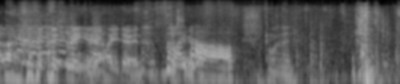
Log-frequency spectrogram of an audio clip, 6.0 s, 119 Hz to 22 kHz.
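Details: 21-year-old man with severe Tourette syndrome, with stress- and anxiety-triggered vocal tics including involuntary swearing, greeting someone; coprolalia (vocal tic).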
